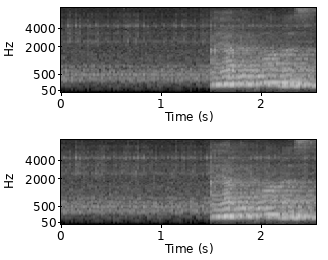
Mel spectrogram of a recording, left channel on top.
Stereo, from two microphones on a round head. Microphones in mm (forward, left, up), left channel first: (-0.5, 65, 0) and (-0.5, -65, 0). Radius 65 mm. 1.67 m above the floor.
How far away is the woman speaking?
About 7.5 m.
